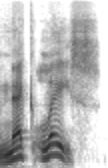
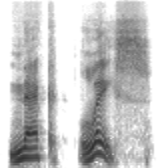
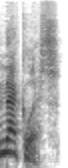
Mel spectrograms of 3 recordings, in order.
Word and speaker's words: necklace: How can you wear a necklace if you're necklace? So just be careful with the pronunciation. Even though the word lace is in there, a type of material, a type of fabric, it's pronounced necklace.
